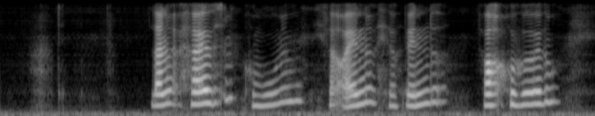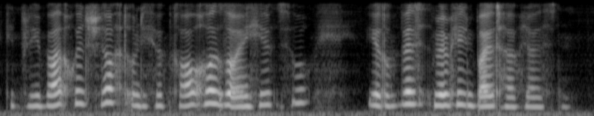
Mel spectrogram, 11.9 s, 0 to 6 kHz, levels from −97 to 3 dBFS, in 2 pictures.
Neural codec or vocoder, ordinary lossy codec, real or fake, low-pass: autoencoder, 22.05 kHz, a latent of 192 numbers a frame, VITS, trained on many speakers; none; fake; 5.4 kHz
